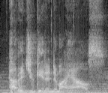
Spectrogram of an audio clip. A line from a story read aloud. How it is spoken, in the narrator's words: I yelled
